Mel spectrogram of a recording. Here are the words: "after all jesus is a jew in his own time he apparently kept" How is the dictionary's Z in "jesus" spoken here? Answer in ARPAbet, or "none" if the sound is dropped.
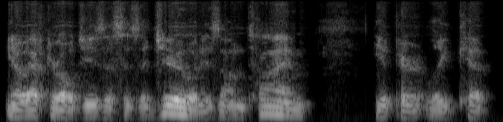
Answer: Z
